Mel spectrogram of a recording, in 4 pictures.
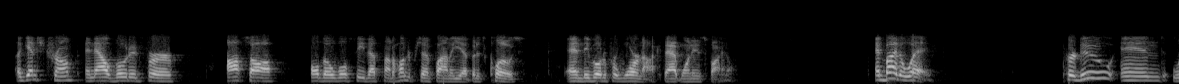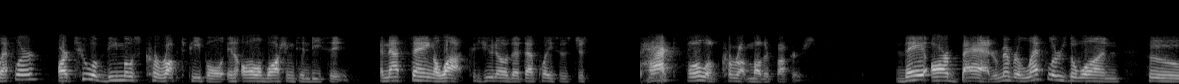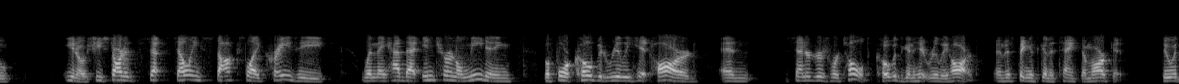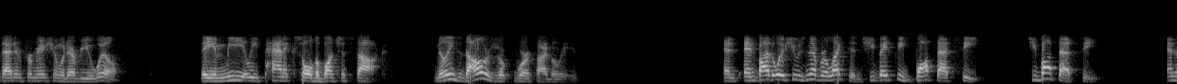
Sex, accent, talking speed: male, American, 190 wpm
